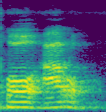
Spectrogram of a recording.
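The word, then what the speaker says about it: طهارة: Adapun lafad toharoh sebagaimana yang tadi disebutkan lafad toharoh bifati to, jadi bacanya toharoh, to ini dipatahaken. Iku apa artine lugotan anadopatu menurut bahasa mah artine bebersih.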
